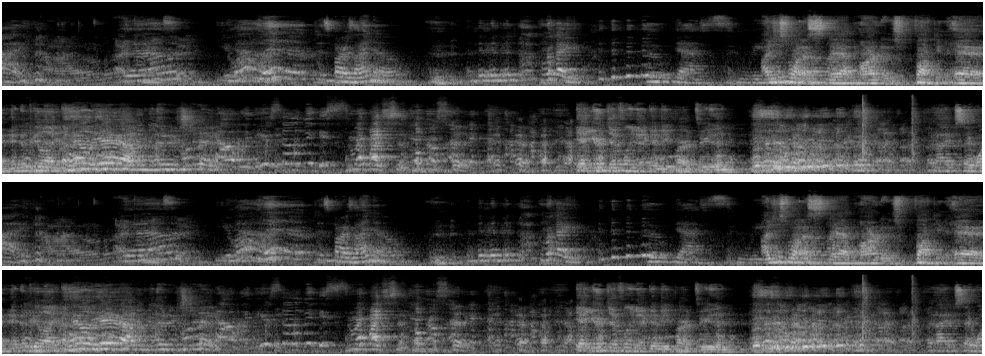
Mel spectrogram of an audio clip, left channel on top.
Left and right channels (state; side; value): normal; both; correlation 0.24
